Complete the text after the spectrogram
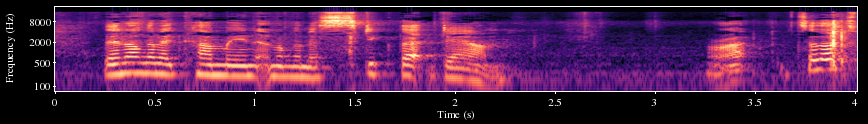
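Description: A sheet of thin plastic film crinkles as it is handled.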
